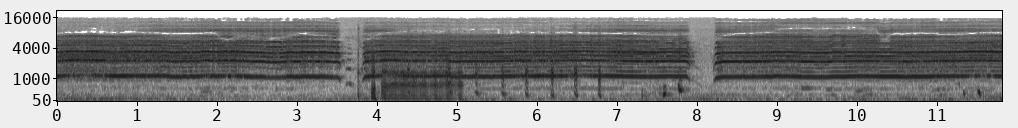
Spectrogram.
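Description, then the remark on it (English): A juvenile silver-crested cockatoo begs to be fed with a loud, continuous, harsh rasping screech full of high overtones, broken by two brief pauses and a stretch of rapid stuttering pulses partway through. “Yeah, and this juvenile silver-crested cockatoo is hungry, and this is the sound they make when they want to be fed.”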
